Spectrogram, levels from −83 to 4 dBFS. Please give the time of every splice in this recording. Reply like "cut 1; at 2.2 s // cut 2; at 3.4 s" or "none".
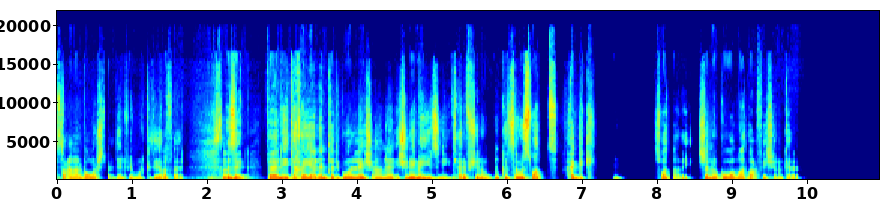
cut 1; at 3.6 s // cut 2; at 5.3 s // cut 3; at 8.2 s // cut 4; at 9.2 s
